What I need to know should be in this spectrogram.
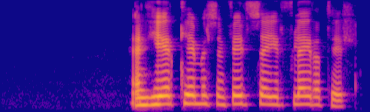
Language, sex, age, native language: Icelandic, female, 40-49, Icelandic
